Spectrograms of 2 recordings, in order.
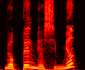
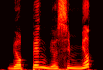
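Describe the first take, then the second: No difference in how they are said.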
